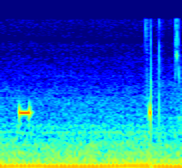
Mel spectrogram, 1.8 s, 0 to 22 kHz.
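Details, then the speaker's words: 2006 Citroen C3 petrol with a used replacement radio: a clear high beep, then a shorter one, with light button clicks just before configuration is pressed. It is the anti-theft alarm flagging the wrong VIN, which stops after reconfiguring. "And now we press configuration, and I think my beep should go away straight away, as you can probably still hear the beep."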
